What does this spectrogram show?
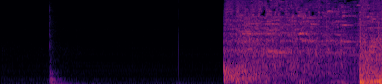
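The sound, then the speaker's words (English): A glass-shattering sound effect played on a BetQL network betting show: a brief impact tick, then a sudden loud burst of shattering glass that crashes and sprays for over a second, ending in a sharper final smash. No voices accompany it. “Bookies are terrified when you hear the glass.”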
